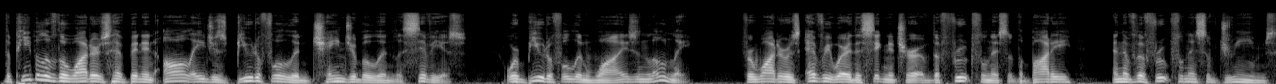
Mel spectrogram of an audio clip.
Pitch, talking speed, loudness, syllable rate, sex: 120 Hz, 185 wpm, -18 LUFS, 5.7 syllables/s, male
